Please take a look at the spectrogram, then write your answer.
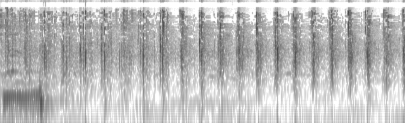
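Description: An audience, asked by a performer to clap their hands, claps together in a steady, even rhythm, about two sharp claps per second for several seconds, with a faint murmur of voices underneath.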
